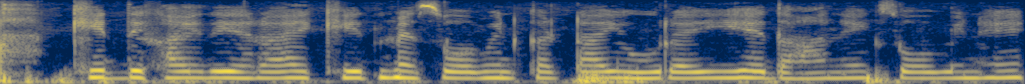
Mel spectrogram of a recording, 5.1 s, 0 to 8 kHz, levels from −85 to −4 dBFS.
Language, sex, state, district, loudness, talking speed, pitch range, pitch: Hindi, female, Bihar, Jamui, -17 LUFS, 200 wpm, 225-235 Hz, 230 Hz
